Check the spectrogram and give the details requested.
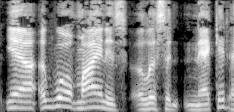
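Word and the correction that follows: Nakken: It's Alyssa Nacken.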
